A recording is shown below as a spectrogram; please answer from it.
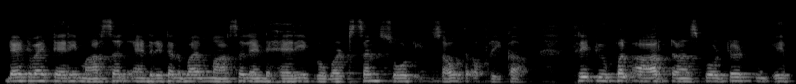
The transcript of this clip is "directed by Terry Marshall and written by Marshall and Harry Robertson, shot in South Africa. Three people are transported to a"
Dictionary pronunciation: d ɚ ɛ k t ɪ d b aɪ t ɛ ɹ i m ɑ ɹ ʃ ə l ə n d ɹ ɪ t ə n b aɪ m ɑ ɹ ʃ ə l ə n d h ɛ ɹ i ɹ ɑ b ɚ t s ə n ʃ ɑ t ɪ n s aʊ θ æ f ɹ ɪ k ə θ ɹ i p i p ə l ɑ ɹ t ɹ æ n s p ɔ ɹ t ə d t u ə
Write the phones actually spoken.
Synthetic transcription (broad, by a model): d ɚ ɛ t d b aɪ t ɛ ɹ i m ɑ ɹ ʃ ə l ə n d ɹ ɪ t ə n b aɪ m ɑ ɹ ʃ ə l ə n d h ɛ ɹ i ɹ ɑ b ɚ t s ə n s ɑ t ɪ n s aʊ t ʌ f ɹ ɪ k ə t ɹ i p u p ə l ɑ ɹ t ɹ æ n s p ɔ ɹ t ə d t u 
